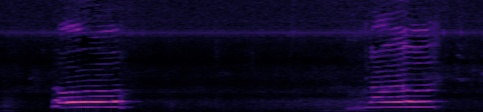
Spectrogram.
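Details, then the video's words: Ame, a pet cat, cries in a baby-like voice, upset because her mother is away, indoors: two drawn-out meows, the first steady and clear, the second rising then fading, separated by about two seconds of quiet. "母ちゃん大好きが度を越した猫が… 赤ちゃん声で泣きながら八つ当たり！ - Cat couldn't find Mom, went nuts"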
